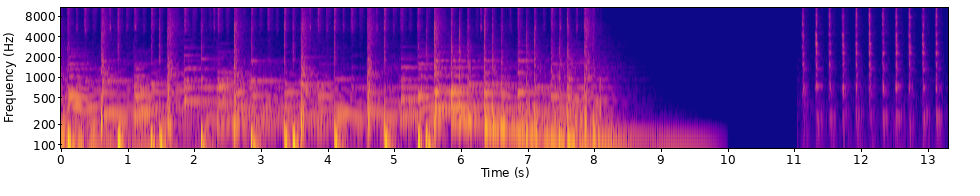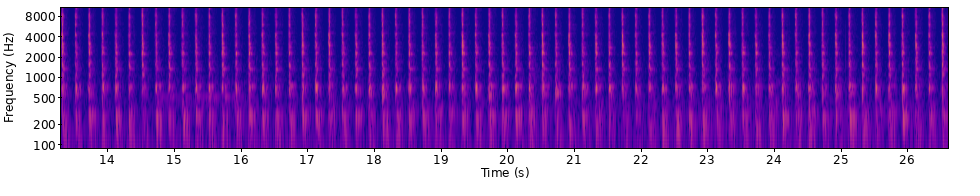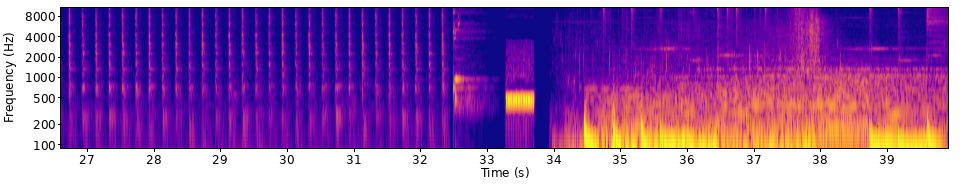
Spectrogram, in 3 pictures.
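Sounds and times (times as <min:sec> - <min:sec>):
sharp rhythmic clicks: 0:00.0 - 0:07.2, 0:11.1 - 0:32.5.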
